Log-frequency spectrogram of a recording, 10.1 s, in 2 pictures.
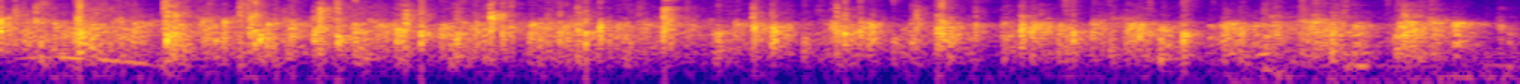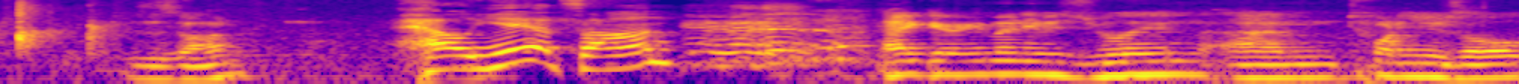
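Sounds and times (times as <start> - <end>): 
audience applause: 0.0 - 5.5
speech: 5.5 - 10.1
laughter: 7.3 - 8.0.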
